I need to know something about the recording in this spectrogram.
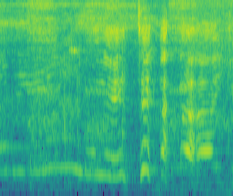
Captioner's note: breathes pressurized air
